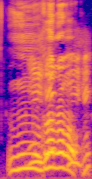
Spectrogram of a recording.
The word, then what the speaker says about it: robe: So we have une robe, and we do pronounce the B there.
